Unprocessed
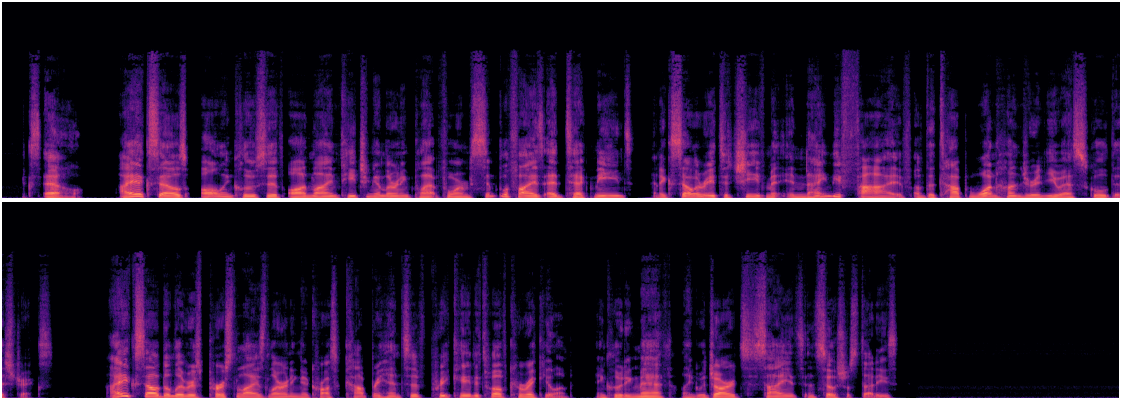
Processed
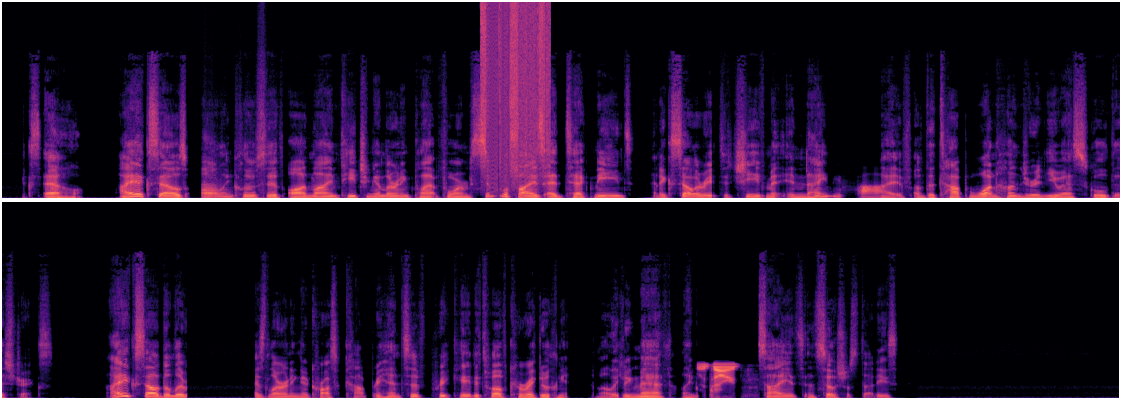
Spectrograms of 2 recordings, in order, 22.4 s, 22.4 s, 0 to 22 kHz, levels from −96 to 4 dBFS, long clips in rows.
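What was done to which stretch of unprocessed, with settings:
0:00.55–0:01.22: low-shelf EQ 230 Hz +9 dB
0:01.94–0:02.72: gain on one half-wave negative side −7 dB
0:04.78–0:05.48: spike at every zero crossing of −20 dBFS
0:07.09–0:07.50: fade in
0:08.25–0:08.79: transistor ladder low-pass 1,100 Hz, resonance 60%
0:10.05–0:12.27: phaser whose notches keep moving one way falling 1.8 Hz
0:13.02–0:13.71: fill with room tone
0:14.46–0:14.92: fade out, to −17 dB
0:15.45–0:15.90: expander for the loud parts, over −44 dBFS
0:16.56–0:17.39: reverse
0:18.13–0:18.75: voice inversion scrambler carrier 3,700 Hz
0:19.42–0:19.93: fade out, to −19 dB

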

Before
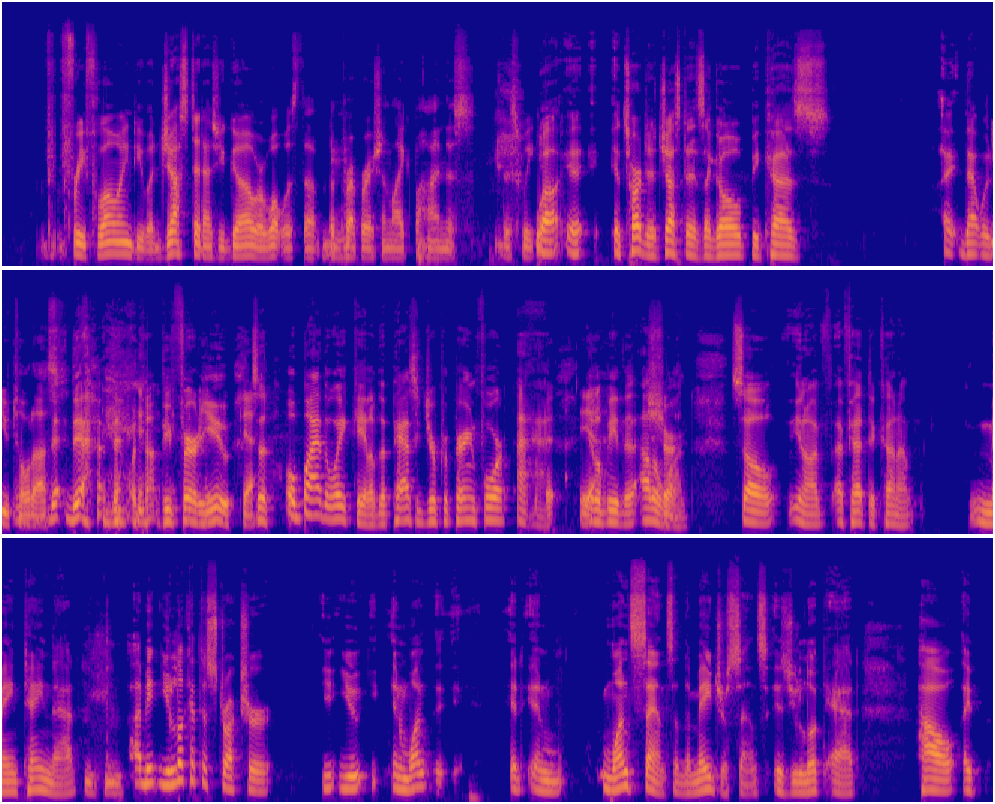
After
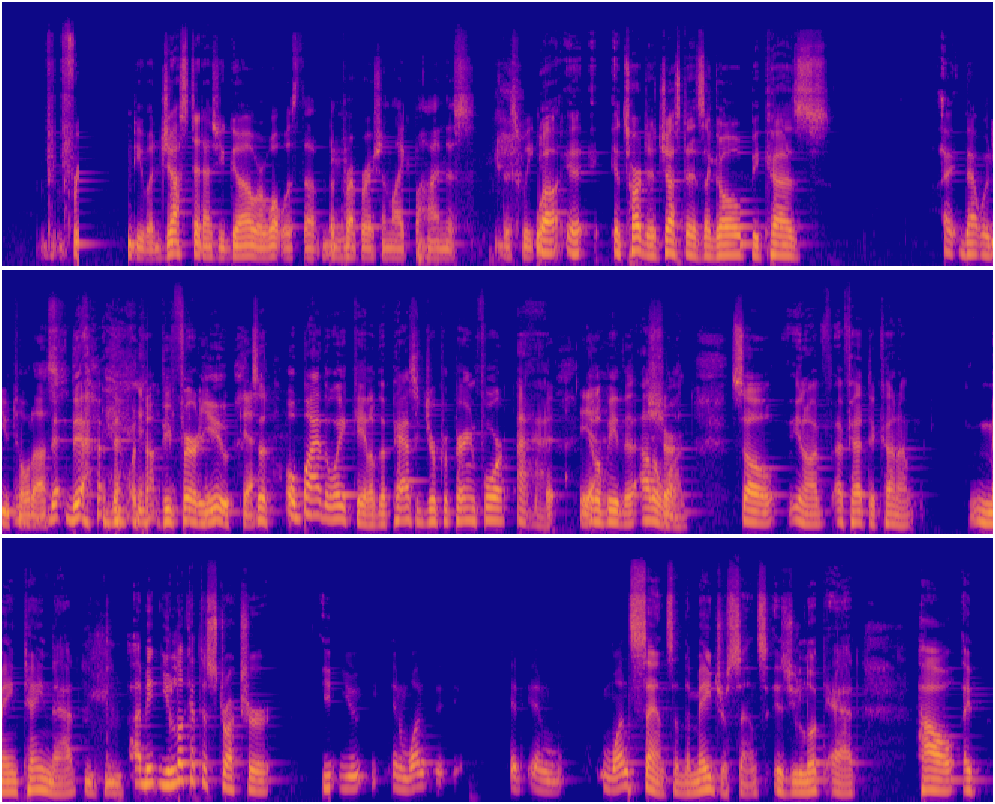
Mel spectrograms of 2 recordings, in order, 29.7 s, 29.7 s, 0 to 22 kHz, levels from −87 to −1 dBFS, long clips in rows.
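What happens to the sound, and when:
0:00.75–0:01.26: fill with room tone
0:09.45–0:10.23: high-shelf EQ 3,100 Hz −11.5 dB
0:23.09–0:26.08: resonant band-pass 460 Hz, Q 1.6
whole clip: low-shelf EQ 330 Hz +6 dB; hum removal 242.4 Hz, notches 14; dynamic equaliser 2,100 Hz, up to −6 dB, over −45 dBFS, Q 2.7

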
